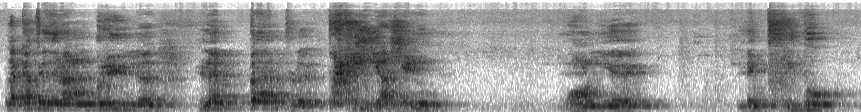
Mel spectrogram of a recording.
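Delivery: slow declamation with long pauses, swelling from hushed lines to high cries; dramatic poem recital. Acted. Poet reads his Notre-Dame fire poem to an audience, dramatic declamation. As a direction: recite it in incantatory waves, near-whisper rising to ringing intensity. Je vais lire ce, ce poème.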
